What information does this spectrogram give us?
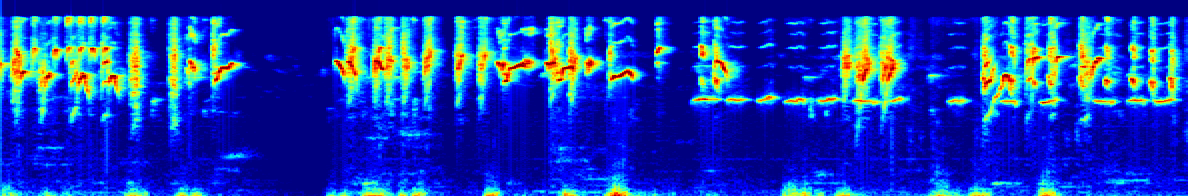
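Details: A female brown-throated sunbird, calling to raise a male's breeding urge, gives shrill twitter bursts, then a series of short, evenly spaced high chirps repeated about twice a second, with soft low thumps.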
